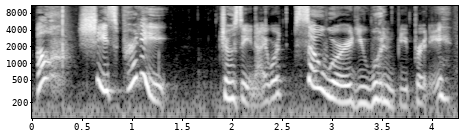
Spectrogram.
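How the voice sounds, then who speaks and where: An actress playing a playful, imperious young aristocratic fiancée in an audio drama, effusive and teasing. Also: female voice, on the high side, wildly swooping pitch, moderate pace, a little hiss or hum. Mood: breezy, teasing.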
